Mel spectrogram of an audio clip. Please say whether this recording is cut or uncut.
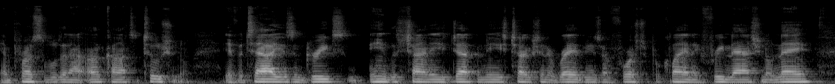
uncut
